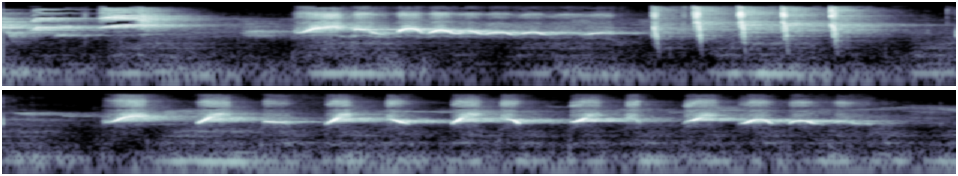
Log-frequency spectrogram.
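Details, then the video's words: An Oriental magpie-robin sings loud, clear whistled phrases of quick sliding notes, several per second, on first seeing a rival (not fighting), with a burst of sharp clicks midway. "chòe than Đo điện khi mới nhìn thấy đối thủ"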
